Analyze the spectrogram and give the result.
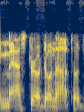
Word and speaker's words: Mastrodonato: It's actually Mastronodonto, just like it's spelled.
